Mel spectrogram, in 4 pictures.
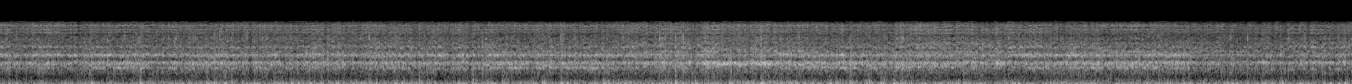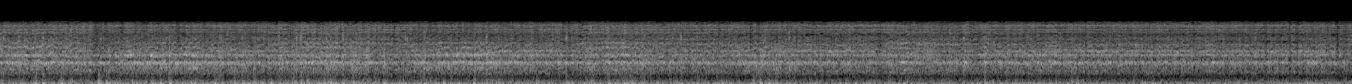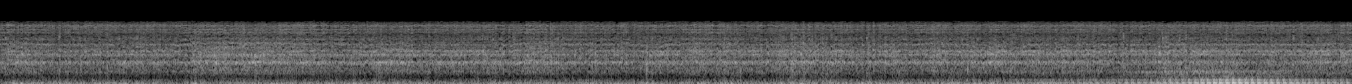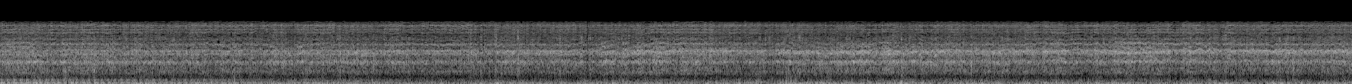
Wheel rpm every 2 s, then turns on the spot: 200, 190, 200, 210, 200, 190, 160, 160, 160, 160, 160, 160, 160, 160, 160, 160, 160, 160, 170, 160, 160, 160, 160, 160, 160, 160, 160.
none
